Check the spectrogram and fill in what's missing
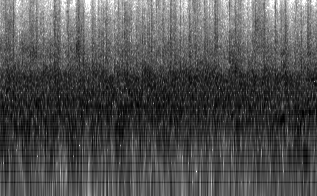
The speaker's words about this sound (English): I want to, can we all give a round of applause to everybody?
